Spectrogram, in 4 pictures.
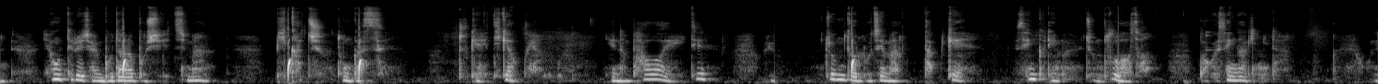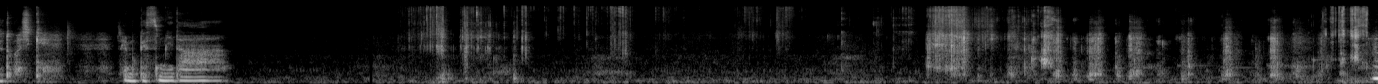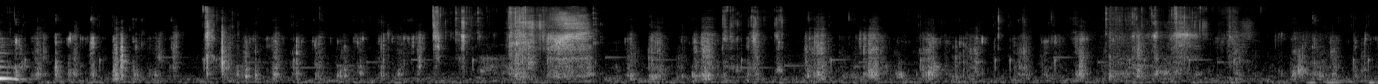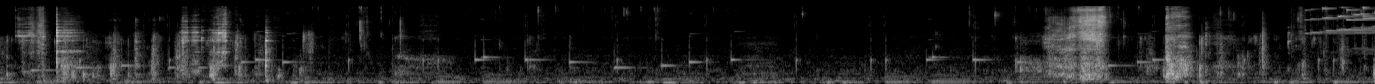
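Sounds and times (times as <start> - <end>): crunching and chewing fried food: 17.7 - 54.4.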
